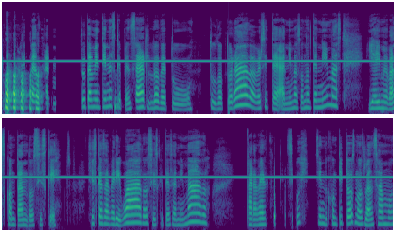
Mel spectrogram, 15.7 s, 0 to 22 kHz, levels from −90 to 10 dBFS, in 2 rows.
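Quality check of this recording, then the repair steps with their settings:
whine 2.5 kHz -34 dBFS
4.52–4.54 s: dropout 17 ms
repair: band-stop 2.5 kHz, Q 30; interpolate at 4.52 s, 17 ms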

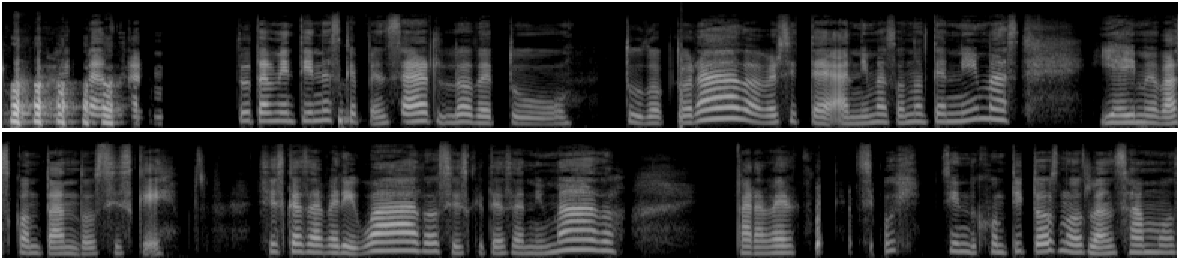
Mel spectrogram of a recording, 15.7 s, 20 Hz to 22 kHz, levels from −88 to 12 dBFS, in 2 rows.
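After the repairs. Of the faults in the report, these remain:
nothing left

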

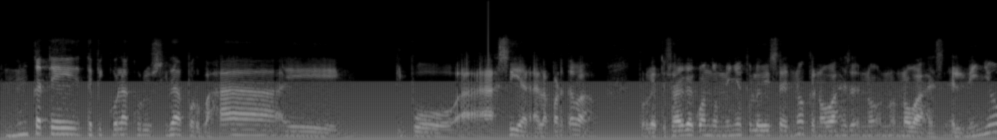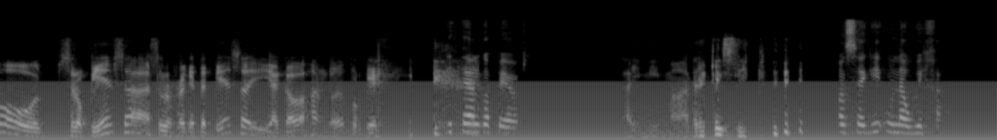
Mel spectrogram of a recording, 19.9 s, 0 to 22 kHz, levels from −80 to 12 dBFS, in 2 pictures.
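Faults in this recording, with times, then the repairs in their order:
buzz 50 Hz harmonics 39 -35 dBFS
4.89 s: pop -12 dBFS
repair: de-click; de-hum 50 Hz, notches 39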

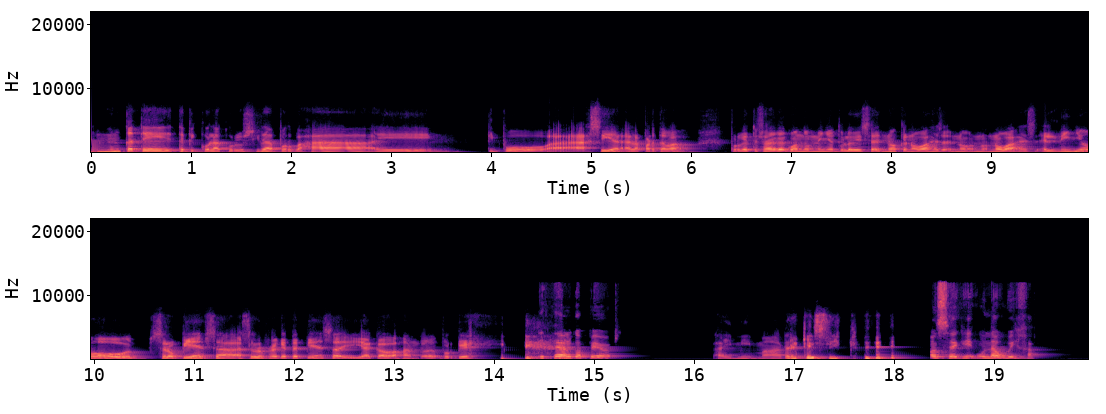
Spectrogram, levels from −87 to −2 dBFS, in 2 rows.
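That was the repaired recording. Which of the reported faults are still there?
nothing left

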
